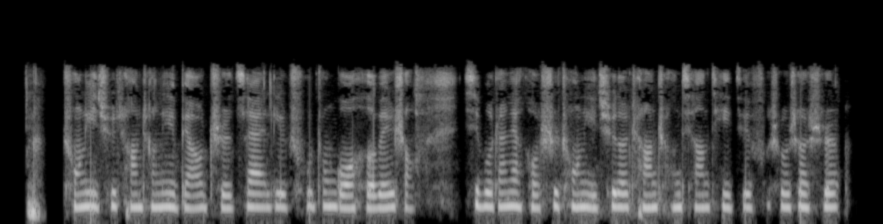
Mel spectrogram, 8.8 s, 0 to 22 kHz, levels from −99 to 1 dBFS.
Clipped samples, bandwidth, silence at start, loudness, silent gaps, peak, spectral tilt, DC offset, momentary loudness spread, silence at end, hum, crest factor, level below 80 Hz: under 0.1%; 8 kHz; 0.25 s; -28 LUFS; 0.46-0.63 s; -12 dBFS; -4 dB/octave; under 0.1%; 6 LU; 0.45 s; none; 16 dB; -60 dBFS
